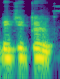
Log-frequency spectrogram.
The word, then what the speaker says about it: digital: okay what you're using very commonly the word digital how do you pronounce it digital yes say it very clearly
